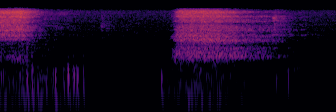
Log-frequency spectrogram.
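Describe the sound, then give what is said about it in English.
A group of people breathe deeply together during a guided breathing exercise: a short, snorting rush of inhaled air, a pause, then a longer, broad whooshing exhale that slowly fades. Both are faint, with no talk. “God made that breath. Let's try it again. That was a practice run.”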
